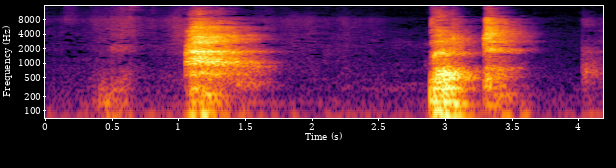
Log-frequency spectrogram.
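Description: A man breathing close to the microphone: one longer breath about a second in, then two short breaths in quick succession near the end.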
